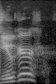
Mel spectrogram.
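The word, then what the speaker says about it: Uygur: I know that lesson is pronounced to you gir it's you gir yeah we're you gir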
